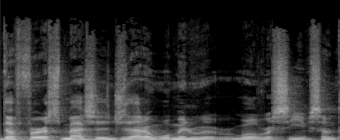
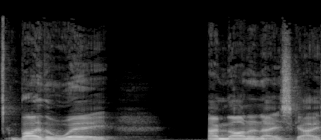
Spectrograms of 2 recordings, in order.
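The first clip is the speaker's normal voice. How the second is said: ordinary talk, nothing marked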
